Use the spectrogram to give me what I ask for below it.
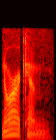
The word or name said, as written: Noricum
